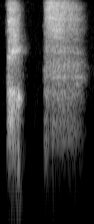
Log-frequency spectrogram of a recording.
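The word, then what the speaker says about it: phaṭ: It goes, it's spelled P-H-A-T. And it goes, like that. And I want you to explode that visualization with the mantra, pot, like that.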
